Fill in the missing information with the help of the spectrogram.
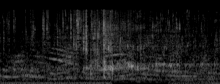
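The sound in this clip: Water is poured, supposedly bottled but looking like tap water, a light splashing trickle running beneath people talking.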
